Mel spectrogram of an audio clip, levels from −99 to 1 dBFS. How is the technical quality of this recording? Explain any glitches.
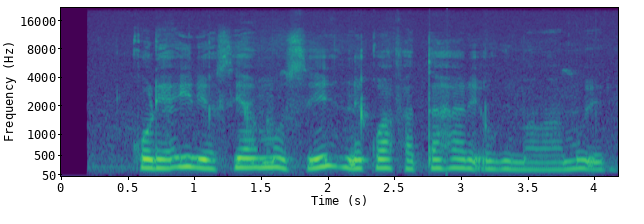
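A single glitch is audible in the speech: a repeated buffer at 2.89 s. New audio arrived late, so the device replayed its last block of about 5.8 ms once more, which fits a 256-sample buffer. That short repeat, with its hard joins, sounds like a brief click.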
